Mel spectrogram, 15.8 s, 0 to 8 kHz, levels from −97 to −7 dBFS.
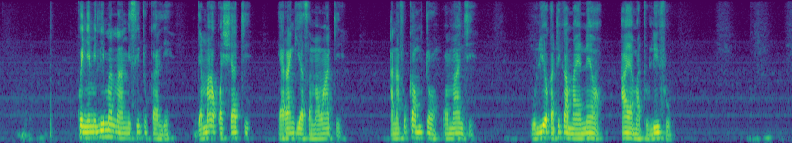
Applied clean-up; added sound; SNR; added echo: none; none; none; none.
